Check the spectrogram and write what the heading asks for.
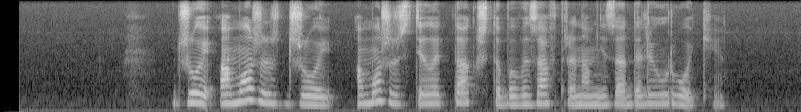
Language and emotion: Russian, sad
